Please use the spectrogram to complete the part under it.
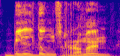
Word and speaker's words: Bildungsroman: expertos en literatura eso se pronuncia en alemán, se dice Bildungsroman, por ejemplo el de Mian de Hermann Hesse, claro.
